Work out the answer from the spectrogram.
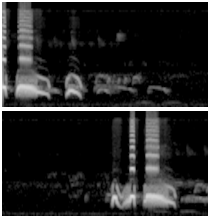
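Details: Decoy spotted dove calling readily in the thổ voice style, giving two cooing phrases separated by a pause. Each phrase has a drawn-out hollow coo followed by a short, arched note.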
